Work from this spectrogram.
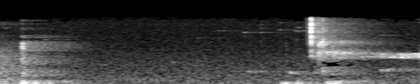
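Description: A computer mouse gives two crisp clicks, one near the start and another about two seconds later, close and fairly quiet against a soft background, with no voices.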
